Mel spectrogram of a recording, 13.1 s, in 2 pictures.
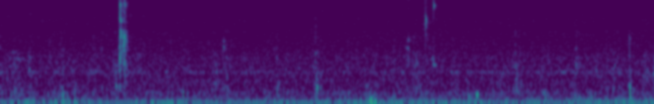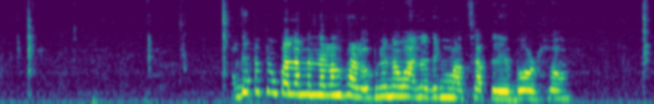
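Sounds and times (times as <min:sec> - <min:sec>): low steady hum: 0:00.0 - 0:13.0
person chewing: 0:00.2 - 0:08.9.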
